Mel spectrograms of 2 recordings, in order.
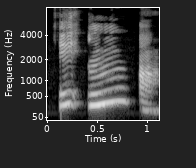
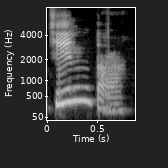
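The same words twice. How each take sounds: First: A sound in the word is held longer. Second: The word is said plainly in two syllables. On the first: "tapi mungkin ada pakai ditahannya cinta" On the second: "dua kali, dua silabel, dua kali cinta"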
